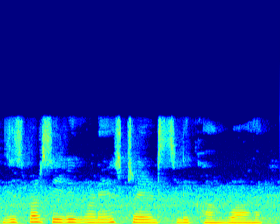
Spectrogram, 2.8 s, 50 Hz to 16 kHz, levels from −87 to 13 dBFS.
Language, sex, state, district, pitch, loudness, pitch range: Hindi, female, Uttar Pradesh, Shamli, 195 Hz, -17 LUFS, 185-210 Hz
